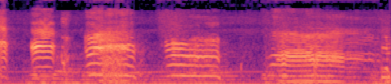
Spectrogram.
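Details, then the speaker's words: Repeated loud, strong crying bursts from a newborn boy just after a stressful birth, heard as a reassuring sign; he then needed oxygen for a couple of minutes and was a little chilly. "And just to hear him cry cuz that's like such a good sign. If a baby's not crying when they come out of the womb usually something's wrong."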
